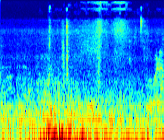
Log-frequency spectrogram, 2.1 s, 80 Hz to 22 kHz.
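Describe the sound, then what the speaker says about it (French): A Renault Clio V Intens with a 90 hp engine and manual gearbox starts up, settling into a low, steady idle rumble that swells briefly near the start and then holds even. "pied sur le frein, et on va démarrer le véhicule ensemble"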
